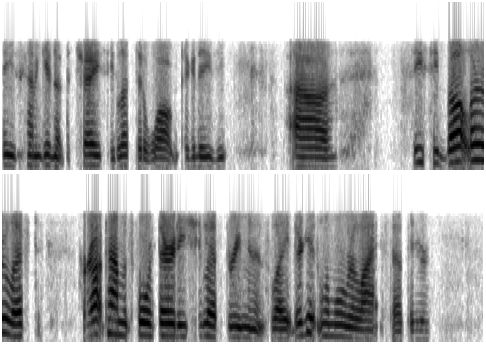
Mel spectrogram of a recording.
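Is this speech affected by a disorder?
No.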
